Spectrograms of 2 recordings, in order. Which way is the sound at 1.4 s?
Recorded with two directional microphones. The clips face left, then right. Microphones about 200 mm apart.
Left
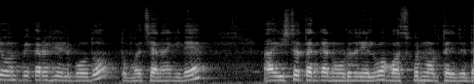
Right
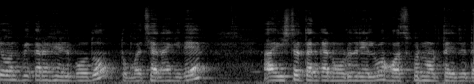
35° left (ahead or behind).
